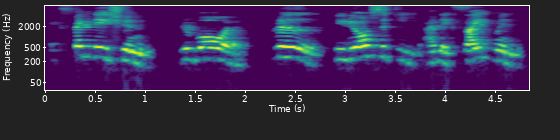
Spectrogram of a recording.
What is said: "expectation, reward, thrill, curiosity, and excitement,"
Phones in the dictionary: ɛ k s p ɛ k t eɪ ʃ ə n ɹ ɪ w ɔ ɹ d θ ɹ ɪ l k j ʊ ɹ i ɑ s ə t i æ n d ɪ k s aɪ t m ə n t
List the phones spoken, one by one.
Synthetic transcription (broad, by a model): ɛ k s p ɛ k t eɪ ʃ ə n ɹ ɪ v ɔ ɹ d t ɹ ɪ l k j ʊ ɹ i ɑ s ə t i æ n d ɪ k s aɪ t m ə n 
